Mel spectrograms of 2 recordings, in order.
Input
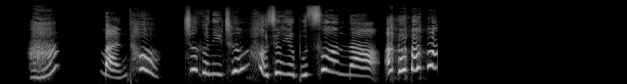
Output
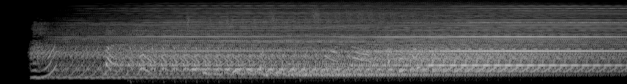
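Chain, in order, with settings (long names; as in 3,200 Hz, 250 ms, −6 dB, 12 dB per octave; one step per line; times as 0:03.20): in parallel at 0 dB: downward compressor, threshold −27 dBFS, peak gain reduction 12 dB
on the sum: gate on every frequency bin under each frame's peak −25 dB strong
high-shelf EQ 5,300 Hz −11 dB
tuned comb filter 180 Hz, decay 1.7 s, mix 70%
on a send: echo that builds up and dies away 110 ms, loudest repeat 5, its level −5.5 dB
on the sum: reverb with rising layers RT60 3.8 s, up +12 semitones, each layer −2 dB, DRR 2.5 dB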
